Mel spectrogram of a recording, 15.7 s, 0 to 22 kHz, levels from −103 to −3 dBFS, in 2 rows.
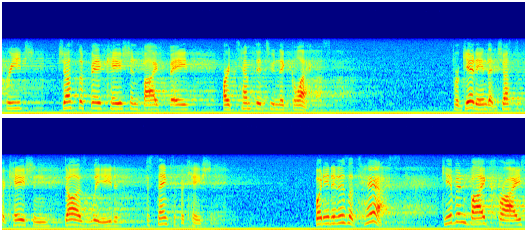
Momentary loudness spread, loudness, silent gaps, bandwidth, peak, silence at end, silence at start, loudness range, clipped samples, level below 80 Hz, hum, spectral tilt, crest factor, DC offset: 20 LU; -23 LUFS; none; 5.8 kHz; -4 dBFS; 0 s; 0 s; 5 LU; under 0.1%; -40 dBFS; none; -7.5 dB/octave; 20 dB; 0.1%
